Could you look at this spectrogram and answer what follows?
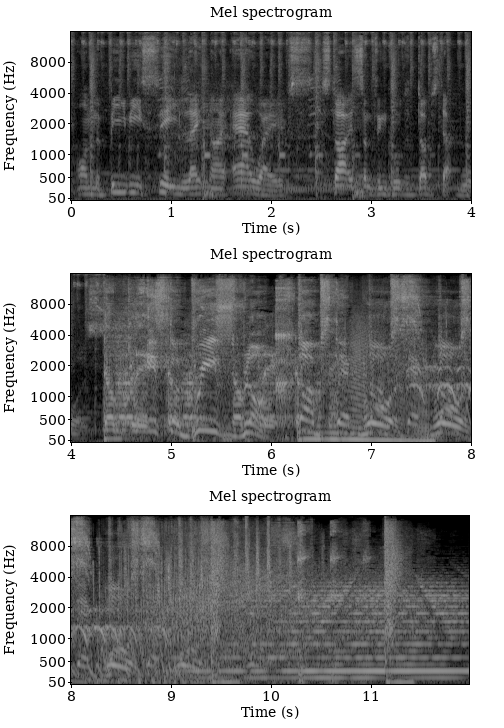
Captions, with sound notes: on the BBC Late Night airwaves, started something called the Dubstep Warz. - [Voiceover] It's the Breezeblock. Dubstep Wars. (dubstep music)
